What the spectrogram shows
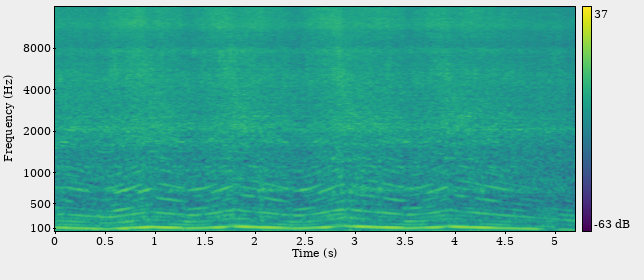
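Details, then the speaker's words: Kia Pride after XADO engine treatment added to oil and fuel, earlier white smoke, low power and vibration: revs rise and fall smoothly around 2200 rpm with an even note, no knocks or misses; smooth revving, now refined. "aaka p 2200 yung ano niya tunog niya pino na kanina nag-wild ba ngayon Medyo okay naung"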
